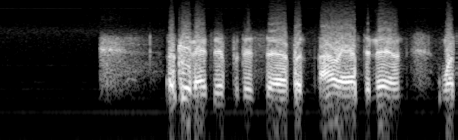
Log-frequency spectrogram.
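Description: A man speaks into a microphone close up, clearly and with animation.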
